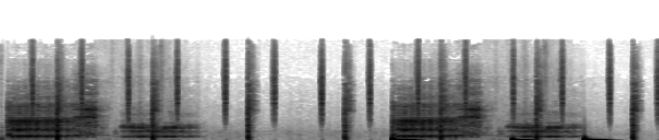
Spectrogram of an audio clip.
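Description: Sheep bleating in two pairs: two bleats at the start, then two more a few seconds later, with a handful of sharp clicks in between.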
